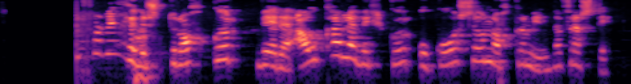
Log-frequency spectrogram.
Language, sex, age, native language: Icelandic, female, 30-39, Icelandic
